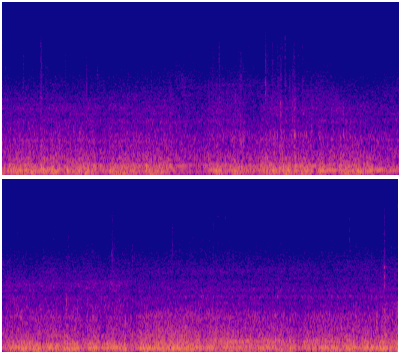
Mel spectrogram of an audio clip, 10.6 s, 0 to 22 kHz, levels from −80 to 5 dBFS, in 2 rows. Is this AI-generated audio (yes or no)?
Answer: yes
